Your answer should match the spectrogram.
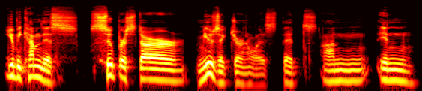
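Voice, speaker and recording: A man's voice: medium pitch, takes it slowly, pushed and bright, no echo, clean studio sound. A man hosting an interview, posing thoughtful questions and reflections to his guest. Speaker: podcast host, rabbi.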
